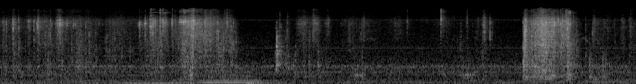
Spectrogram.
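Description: A hand rummaging through a clear plastic bag of small seashells: the plastic crinkles in two short bursts, about a second and a half in and again near the end, with light clicks of shells between.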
